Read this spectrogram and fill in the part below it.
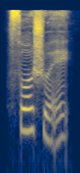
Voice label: "缩水", Chinese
